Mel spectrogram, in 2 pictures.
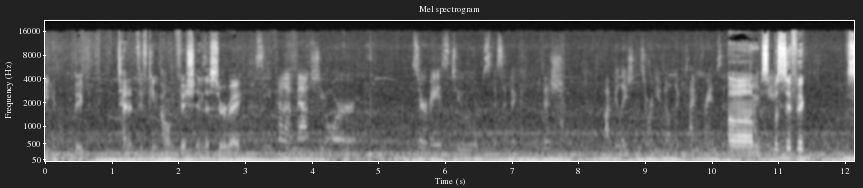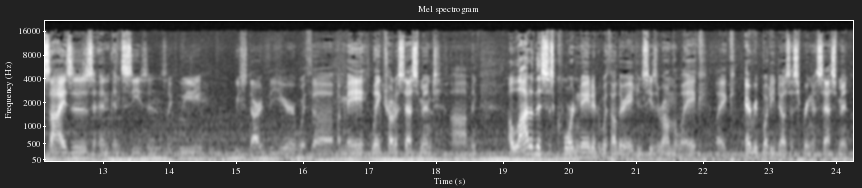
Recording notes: Featured in this week’s episode are staff from the DNR’s Lake Superior Fisheries Office in Duluth. On board the 31-foot boat that left from the Grand Marais Harbor July 15. Most of which was recorded on Lake Superior near Grand Marais.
